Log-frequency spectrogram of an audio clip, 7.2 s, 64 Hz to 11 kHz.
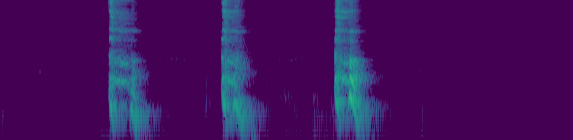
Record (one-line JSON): {"three_cough_length": "7.2 s", "three_cough_amplitude": 8827, "three_cough_signal_mean_std_ratio": 0.28, "survey_phase": "beta (2021-08-13 to 2022-03-07)", "age": "65+", "gender": "Male", "wearing_mask": "No", "symptom_none": true, "smoker_status": "Never smoked", "respiratory_condition_asthma": false, "respiratory_condition_other": false, "recruitment_source": "REACT", "submission_delay": "1 day", "covid_test_result": "Negative", "covid_test_method": "RT-qPCR"}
